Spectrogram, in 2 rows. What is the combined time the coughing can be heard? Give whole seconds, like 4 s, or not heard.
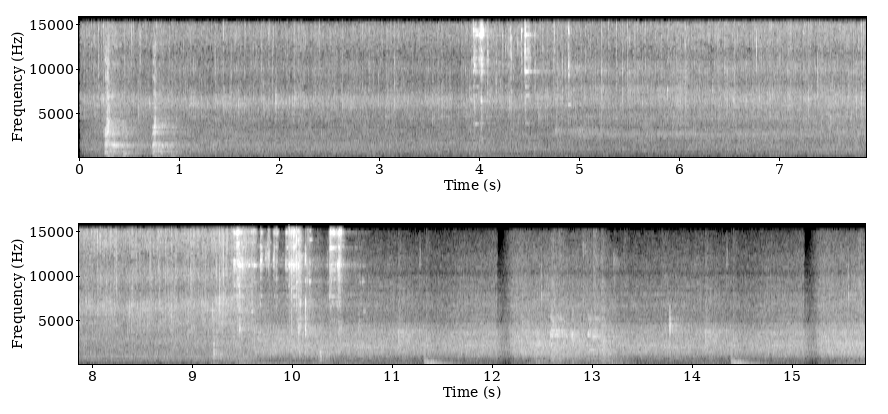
2 s.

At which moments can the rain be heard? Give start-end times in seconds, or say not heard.
0.0-15.6.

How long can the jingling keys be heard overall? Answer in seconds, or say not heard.
3 s.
